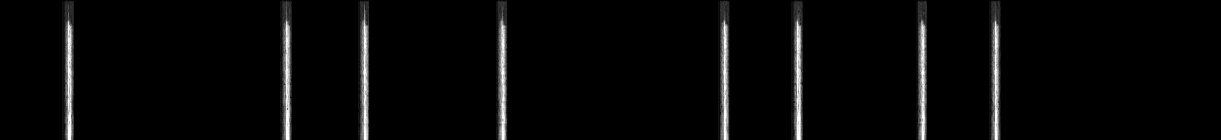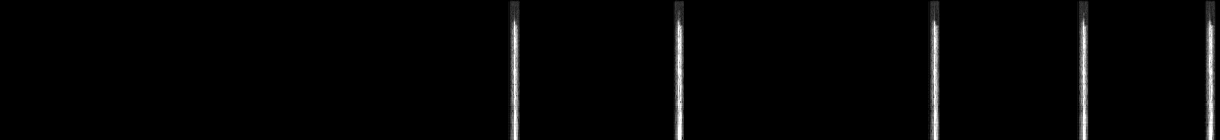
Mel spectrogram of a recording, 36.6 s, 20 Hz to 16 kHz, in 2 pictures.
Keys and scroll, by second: 0.0 9, 2.1 9, 8.2 Right, 8.6 Right, 16.9 1, 17.5 1, 19.7 Left, 21.1 (, 21.8 Right, 23.7 ).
